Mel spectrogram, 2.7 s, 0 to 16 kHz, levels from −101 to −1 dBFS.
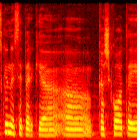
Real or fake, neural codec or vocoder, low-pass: fake; vocoder, 48 kHz, 128 mel bands, Vocos; 14.4 kHz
